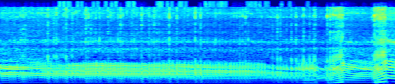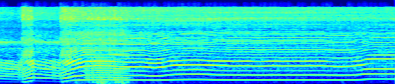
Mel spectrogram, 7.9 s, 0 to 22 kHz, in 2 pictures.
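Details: Husqvarna 50 Partner 5000 hybrid race chainsaw, first cuts after a rebuild with a machined piston taper, in wood too big for the bar: bogs steadily in a deep cut, then clears to an even, clean high rev. Normal cutting under load.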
